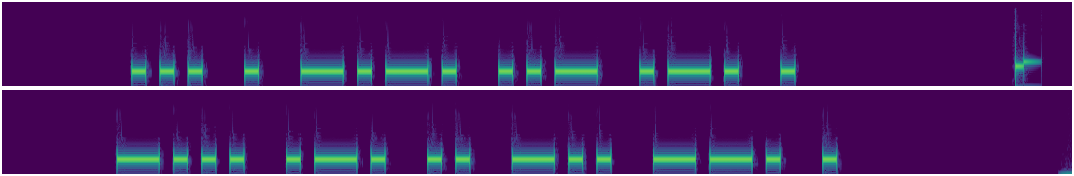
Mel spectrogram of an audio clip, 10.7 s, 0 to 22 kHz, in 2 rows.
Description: Morse code, heard as a keyed tone, about 17 wpm, 700 Hz. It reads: SECURE BRIDGE
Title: Sentences from Top 1200 Words - New Word Drill Alt - 17wpm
